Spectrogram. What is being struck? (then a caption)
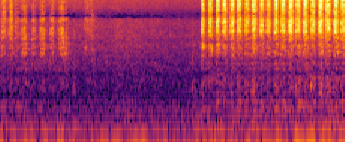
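Wooden colored pencil on a paper sheet over a clipboard. The tip of a yellow wooden colored pencil rubs in rapid strokes across a thin white paper sheet on a clipboard, filling in a flower petal. A steady low rumble sits under bright, papery scratching that pulses with each quick back-and-forth stroke. Partway through, the scratching grows brighter and denser.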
